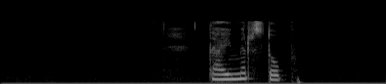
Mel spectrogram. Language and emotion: Russian, neutral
